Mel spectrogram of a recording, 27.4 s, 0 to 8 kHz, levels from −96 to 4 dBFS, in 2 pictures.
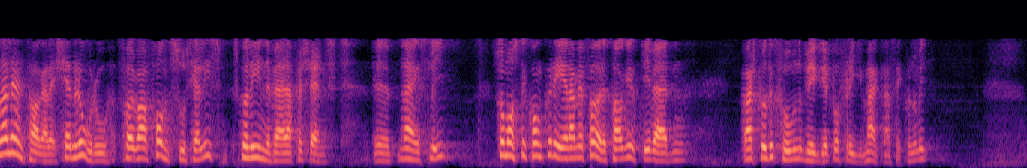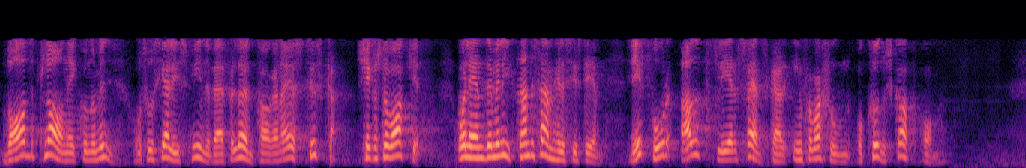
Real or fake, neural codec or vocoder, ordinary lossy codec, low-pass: fake; codec, 24 kHz, 0.9 kbps, DualCodec; AAC, 16 kbps; 7.2 kHz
